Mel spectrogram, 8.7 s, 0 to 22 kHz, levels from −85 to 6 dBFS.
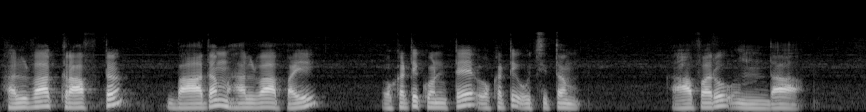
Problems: constant background noise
